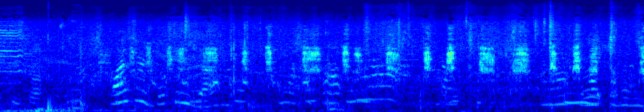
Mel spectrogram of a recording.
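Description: A flock of waterfowl on a pond calling: many short calls in quick succession, with faint voices underneath.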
